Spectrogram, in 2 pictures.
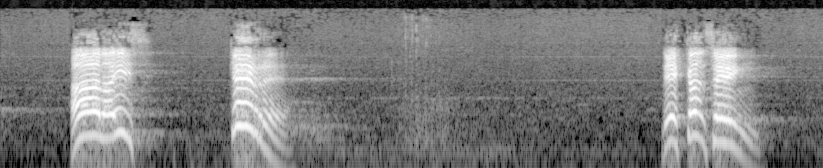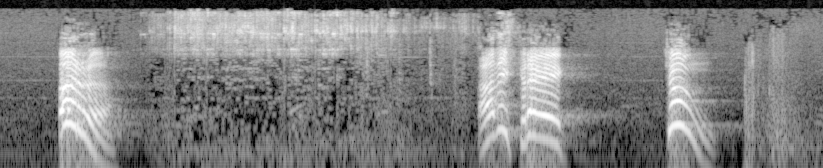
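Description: Men shout short, loud greetings one at a time, each followed by a pause.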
